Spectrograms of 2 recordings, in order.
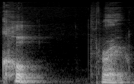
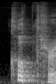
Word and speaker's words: cut through: with a T sound we don't need to pronounce the first one so cut through becomes cut through and at a normal speed cut through it should sound like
